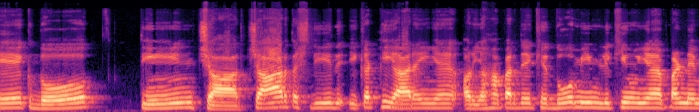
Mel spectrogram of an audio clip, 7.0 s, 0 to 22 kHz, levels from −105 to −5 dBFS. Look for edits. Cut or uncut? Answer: uncut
